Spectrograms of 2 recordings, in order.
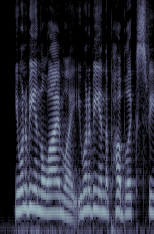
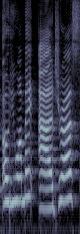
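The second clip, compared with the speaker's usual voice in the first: high-pitched mock offer, a bit louder; rude mocking quote; 7 semitones higher, 4 dB louder than usual. Commentator mimicking the star's reply to fans, mockingly rude. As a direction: imitate a rude comeback, pitched up. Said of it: "It's so rude to be like".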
